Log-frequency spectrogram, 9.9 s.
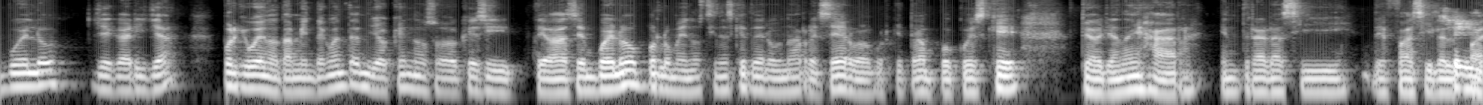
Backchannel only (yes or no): no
